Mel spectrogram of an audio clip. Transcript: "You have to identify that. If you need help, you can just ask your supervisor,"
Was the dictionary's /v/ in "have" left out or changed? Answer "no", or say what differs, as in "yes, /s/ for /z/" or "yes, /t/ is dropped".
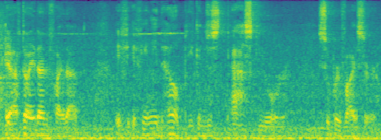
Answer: yes, /f/ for /v/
